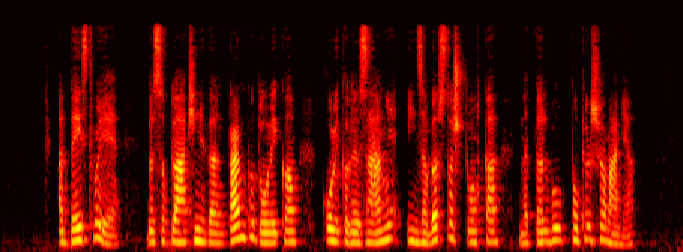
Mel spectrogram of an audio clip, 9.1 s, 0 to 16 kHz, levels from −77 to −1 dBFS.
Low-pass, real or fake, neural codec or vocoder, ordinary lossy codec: 10.8 kHz; fake; codec, 24 kHz, 0.9 kbps, WavTokenizer, medium music audio release; MP3, 64 kbps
